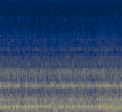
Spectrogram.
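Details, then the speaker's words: Horizontal stone mill after run-in, stones parallel and tightened with clutch handle and hand wheel: constant steady grinding drone with firm mid tone, no knocks or surges; correctly adjusted normal grinding. "tighten the clutch handle and hand wheel again until you can hear a constant grinding sound grind for a further half hour"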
